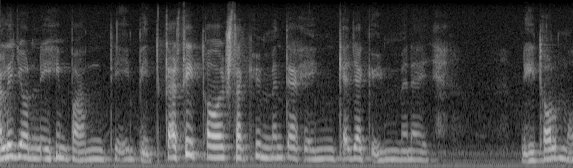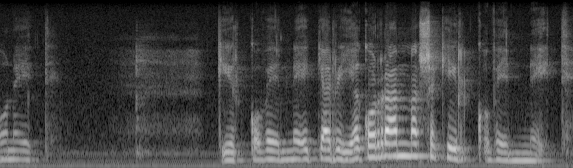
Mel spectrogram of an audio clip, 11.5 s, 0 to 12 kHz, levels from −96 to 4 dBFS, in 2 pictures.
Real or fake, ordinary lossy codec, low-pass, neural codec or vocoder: real; none; none; none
